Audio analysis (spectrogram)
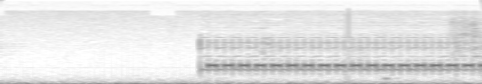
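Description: A telephone rings on a call-in radio show line, a steady electronic ring tone starting about a second in and continuing moderately loud over a faint background hiss.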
